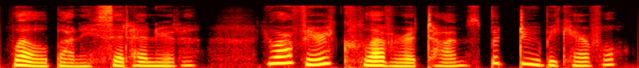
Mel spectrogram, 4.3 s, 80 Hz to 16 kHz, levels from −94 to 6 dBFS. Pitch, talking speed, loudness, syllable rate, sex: 230 Hz, 195 wpm, -20 LUFS, 6.8 syllables/s, female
